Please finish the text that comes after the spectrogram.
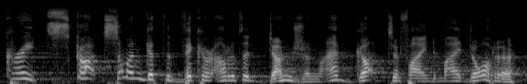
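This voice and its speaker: A man playing a genial, exclamatory lord with a husky voice in an amateur radio play. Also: a little high, animated, measured pace. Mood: alarmed. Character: excitable, genial English lord and host. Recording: reverberant hall-like radio play recording.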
